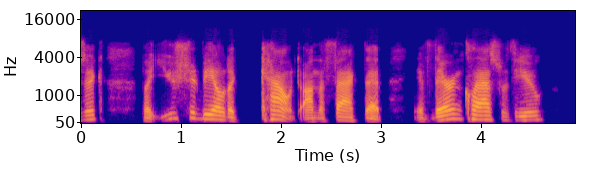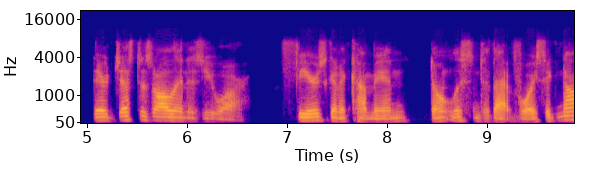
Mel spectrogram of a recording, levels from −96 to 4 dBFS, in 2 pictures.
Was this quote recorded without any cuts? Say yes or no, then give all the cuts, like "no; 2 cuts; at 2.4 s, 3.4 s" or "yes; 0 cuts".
no; 1 cut; at 6.9 s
